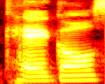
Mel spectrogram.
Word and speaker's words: Kegel: How is that different than doing, is it Kegels? Is that how you say it? Kegels? Kegel. How is that? I'm like Kegel. It rhymes with bagel though.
